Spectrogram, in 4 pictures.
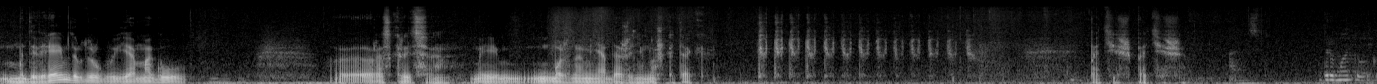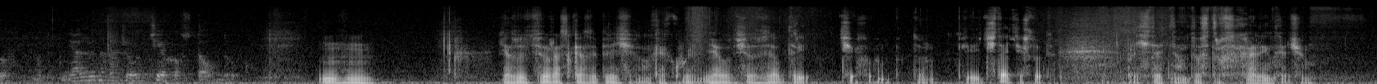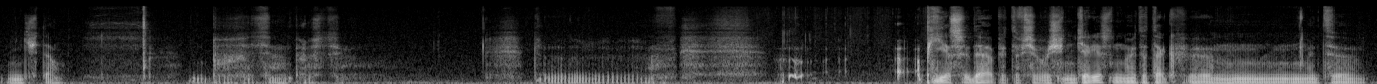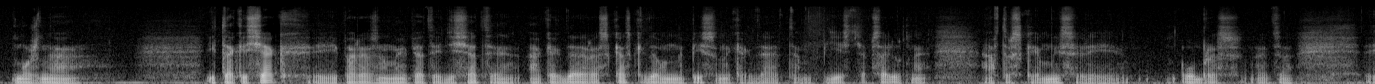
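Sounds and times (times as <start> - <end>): man making breathy syllables: 7.5 - 11.9, 32.4 - 36.8
mouth click: 7.6 - 9.8, 29.0 - 29.2, 40.5 - 40.7
man humming in vocal fry: 7.6 - 9.9, 17.0 - 17.6, 32.9 - 34.3, 35.3 - 36.8.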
